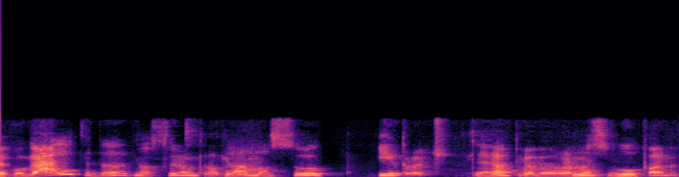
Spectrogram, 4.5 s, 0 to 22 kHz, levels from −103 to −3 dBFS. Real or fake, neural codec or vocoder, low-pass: fake; codec, 44.1 kHz, 2.6 kbps, SNAC; 7.2 kHz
